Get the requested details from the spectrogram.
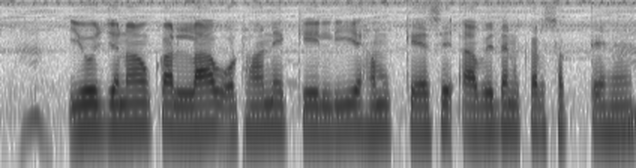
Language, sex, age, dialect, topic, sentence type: Hindi, male, 25-30, Kanauji Braj Bhasha, banking, question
